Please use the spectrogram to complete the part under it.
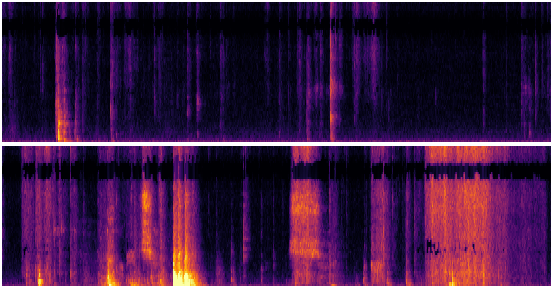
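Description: Plastic toys clatter and rattle as they are sorted.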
